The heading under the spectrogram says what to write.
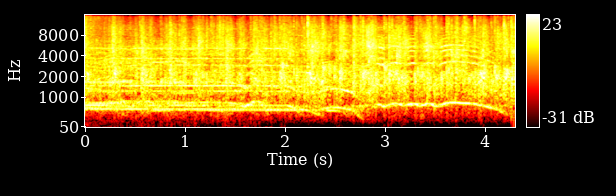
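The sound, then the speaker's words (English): The audience of the show Doug Loves Movies applauds steadily and loudly throughout, a dense wash of clapping with voices cheering and whooping above it, including a sustained wavering high holler near the end. “My name, still clapping, I love it.”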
